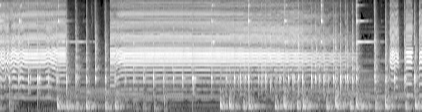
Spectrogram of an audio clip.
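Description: Nadaswaram and thavil temple wedding music: the double-reed horn plays an ornamented, wavering melody, with a long held note about two seconds in, over steady beats of the thavil drum.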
